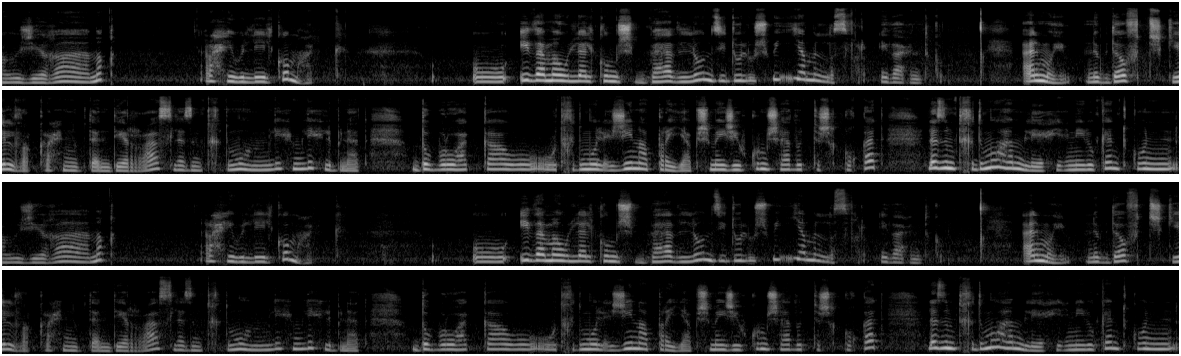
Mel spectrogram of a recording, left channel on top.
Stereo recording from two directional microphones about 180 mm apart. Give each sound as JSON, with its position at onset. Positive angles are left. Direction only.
{"t": 0.0, "sound": "a woman's voice", "side_deg": 15}
{"t": 4.6, "sound": "a woman's voice", "side_deg": 15}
